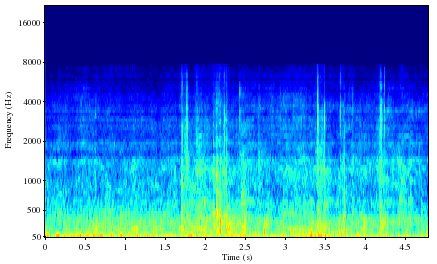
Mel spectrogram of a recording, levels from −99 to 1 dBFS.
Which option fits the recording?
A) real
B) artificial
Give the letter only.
B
